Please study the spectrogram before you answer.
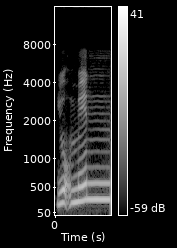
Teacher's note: هقف على نون مشددة، يعني هعمل غنة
